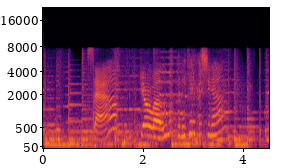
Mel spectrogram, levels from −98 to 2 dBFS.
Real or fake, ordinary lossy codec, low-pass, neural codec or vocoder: fake; none; none; codec, 16 kHz, 1 kbps, X-Codec, HuBERT features, trained on balanced general audio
